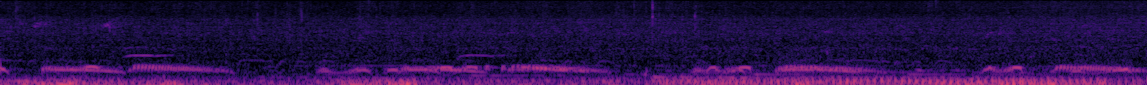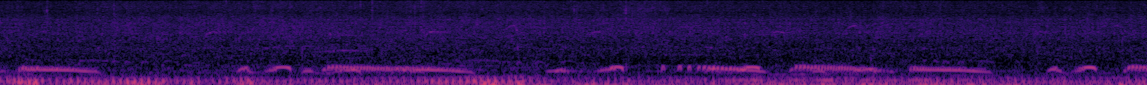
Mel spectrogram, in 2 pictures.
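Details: Two decoy spotted doves, one perched and one on the ground, calling together in a forest to lure wild doves for trapping; soft mid-pitched cooing phrases repeat steadily over a deep rumbling background.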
